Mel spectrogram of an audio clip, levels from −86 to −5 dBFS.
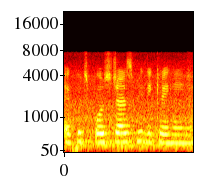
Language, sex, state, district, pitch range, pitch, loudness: Hindi, female, Bihar, Saran, 210-230 Hz, 225 Hz, -15 LUFS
